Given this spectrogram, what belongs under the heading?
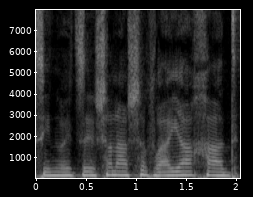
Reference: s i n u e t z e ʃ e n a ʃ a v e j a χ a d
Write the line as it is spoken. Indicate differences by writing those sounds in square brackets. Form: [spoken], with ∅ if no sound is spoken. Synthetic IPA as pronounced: s i n u e t z e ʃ [a] n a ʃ a v [a] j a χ a d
